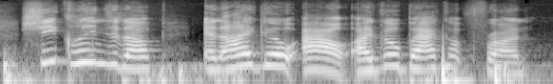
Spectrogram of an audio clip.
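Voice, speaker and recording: A woman in her twenties, a podcast co-host, telling a story in casual chat, rambling and animated with lots of "like". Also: high voice, a little fast, background noise. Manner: animated, rambling, heavy use of "like".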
